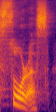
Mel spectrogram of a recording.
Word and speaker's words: sorus: In singular, we can say it or pronounce it as sorus, which may or may not be covered by multicellular structure called indusium.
